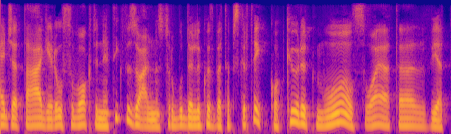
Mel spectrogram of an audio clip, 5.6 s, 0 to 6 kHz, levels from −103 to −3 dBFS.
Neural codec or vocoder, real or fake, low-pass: codec, 16 kHz, 1 kbps, X-Codec, WavLM features, trained on Multilingual LibriSpeech; fake; 5.4 kHz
